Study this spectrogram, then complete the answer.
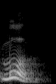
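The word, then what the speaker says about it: מאום: We read it mum. We don't read it mu'um.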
